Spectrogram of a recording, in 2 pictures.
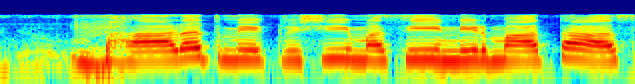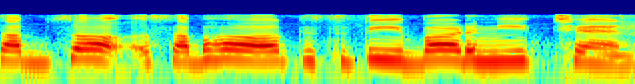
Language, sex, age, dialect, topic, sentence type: Maithili, female, 18-24, Southern/Standard, agriculture, statement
